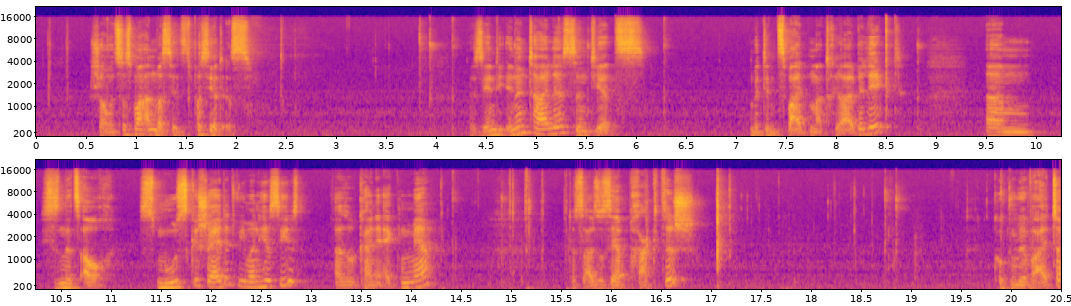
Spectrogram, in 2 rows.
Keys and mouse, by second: 0.7 2, 3.1 g, 4.8-14.7 drag, 15.8 a, 16.1 a, 16.9 Delete, 18.9 1.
